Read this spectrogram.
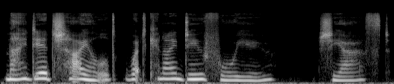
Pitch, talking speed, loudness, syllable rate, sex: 220 Hz, 165 wpm, -17 LUFS, 3.5 syllables/s, female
